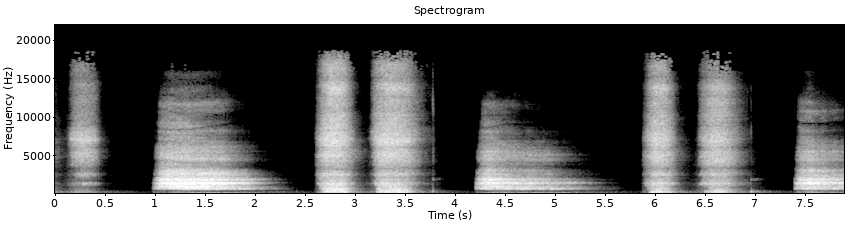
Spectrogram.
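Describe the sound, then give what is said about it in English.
Rescue breathing as a coping exercise: pairs of sharp inhales through the nose with the mouth closed, each pair followed by a long, audible breathy exhale through the mouth, repeated in an even rhythm. “So the rescue breath is two sharp inhales through the nose with your mouth closed, and then exhaling audibly through your mouth.”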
